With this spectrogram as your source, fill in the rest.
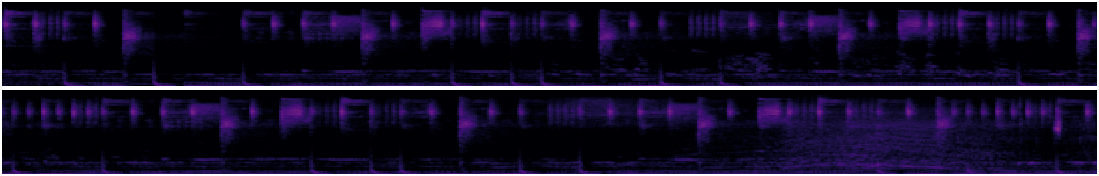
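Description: Drift cars in a virtual drift racing game hold a steady, droning engine note with rapid mechanical ticking, and tires squeal briefly near the end.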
